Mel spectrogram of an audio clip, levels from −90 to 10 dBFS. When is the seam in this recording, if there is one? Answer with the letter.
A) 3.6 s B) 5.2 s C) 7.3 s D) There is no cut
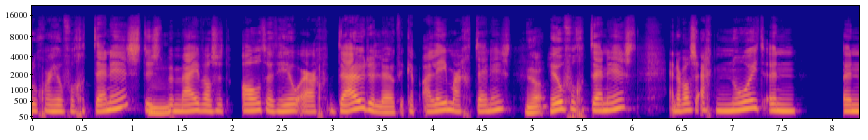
A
